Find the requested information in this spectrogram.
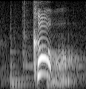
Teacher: The vowel symbol creates the sound cum, indicating nasalization.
